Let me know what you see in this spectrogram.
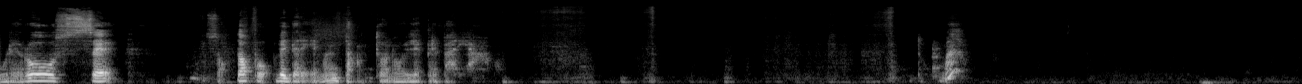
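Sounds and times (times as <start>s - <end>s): pencil scratching on card: 5.3s - 6.6s, 7.6s - 9.1s
dog barking: 9.4s - 9.8s.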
